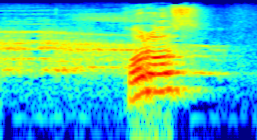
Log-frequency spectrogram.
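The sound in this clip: A rooster crows once, a loud, harsh call that swoops up sharply, holds briefly and then cuts off into silence, following a steady tonal sound.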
